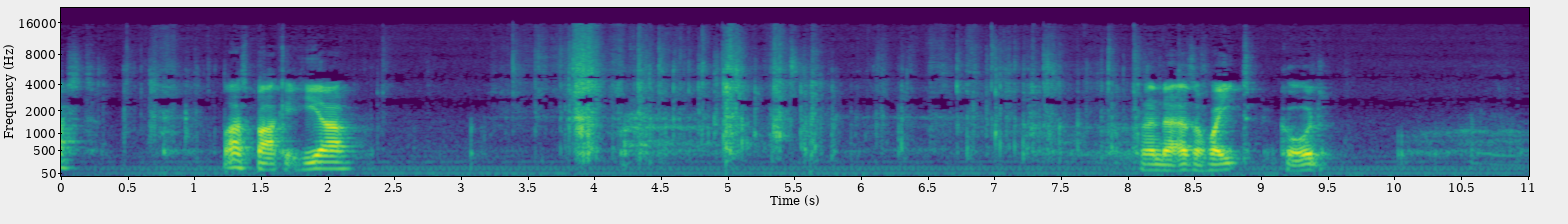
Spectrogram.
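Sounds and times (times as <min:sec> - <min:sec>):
foil wrapper crinkling: 0:00.2 - 0:01.5, 0:03.2 - 0:08.6.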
